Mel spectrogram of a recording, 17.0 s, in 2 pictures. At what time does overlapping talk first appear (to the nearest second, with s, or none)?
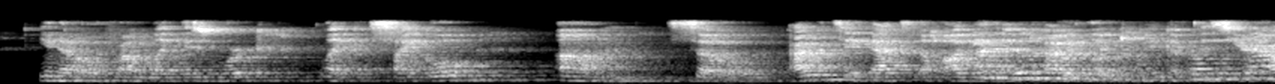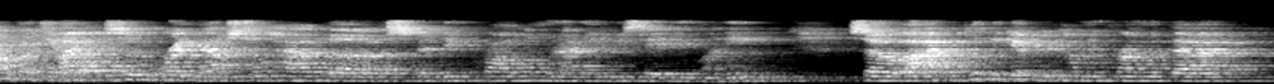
6 s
